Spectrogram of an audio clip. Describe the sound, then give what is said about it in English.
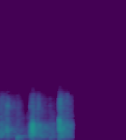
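A short burst of applause from a small group at a church gathering, many hands clapping together for under a second before it cuts off abruptly into silence. “Give a little round of applause.”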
